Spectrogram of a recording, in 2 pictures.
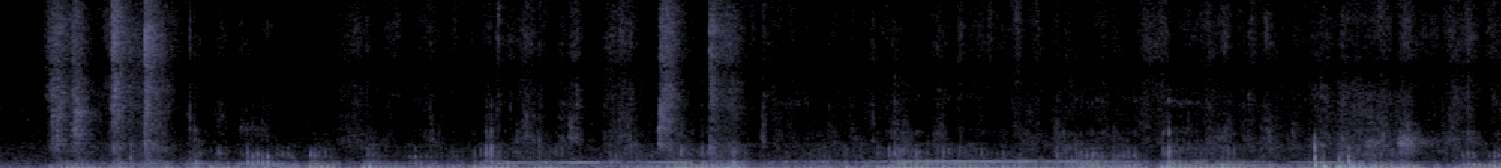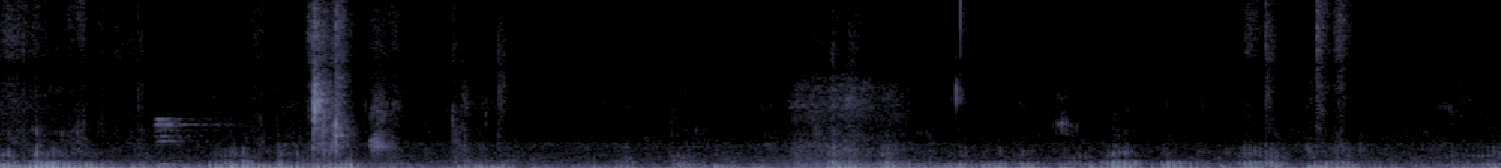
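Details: Domestic cat being played with at home, with a collar put on: steady low rumbling purr running throughout, with soft rustling and handling noises and a faint tone near the start.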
